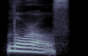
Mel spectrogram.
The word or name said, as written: Laurales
